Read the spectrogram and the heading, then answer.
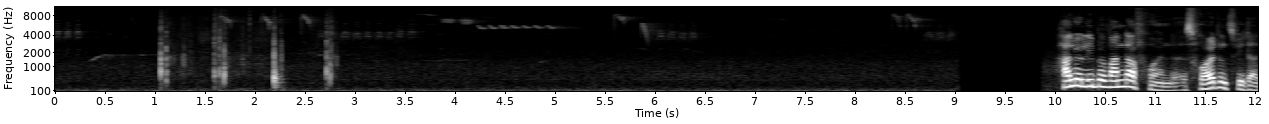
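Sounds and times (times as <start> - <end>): faint birdsong: 0.0 - 9.0.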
